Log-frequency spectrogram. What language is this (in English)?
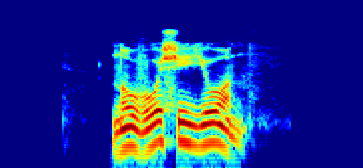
Belarusian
